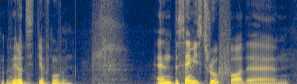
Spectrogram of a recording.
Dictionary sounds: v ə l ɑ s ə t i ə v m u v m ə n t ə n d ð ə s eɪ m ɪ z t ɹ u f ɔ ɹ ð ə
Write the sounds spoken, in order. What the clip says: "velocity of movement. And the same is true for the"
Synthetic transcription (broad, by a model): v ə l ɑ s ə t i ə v m u v m ə n t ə n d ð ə s eɪ m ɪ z t ɹ u f ɔ ɹ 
